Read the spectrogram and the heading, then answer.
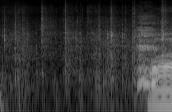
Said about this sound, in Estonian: alustame siis sellest, et äh, meie saatepublik juba kuuleb põnevat krõbinat. ma teen lahti kingituse.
